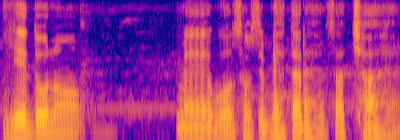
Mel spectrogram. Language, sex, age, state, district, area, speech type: Urdu, male, 30-45, Bihar, Khagaria, rural, spontaneous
